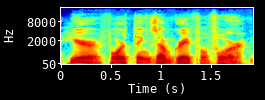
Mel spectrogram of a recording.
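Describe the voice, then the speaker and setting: A man's voice: fairly low pitch, moderate pace. A man co-hosting a discussion podcast, eagerly agreeing and jumping in. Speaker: podcast co-host. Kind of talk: casual discussion.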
